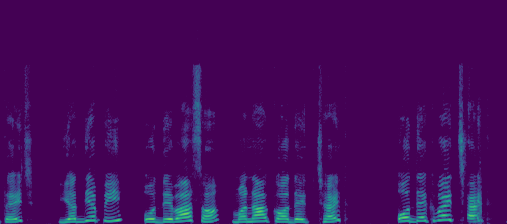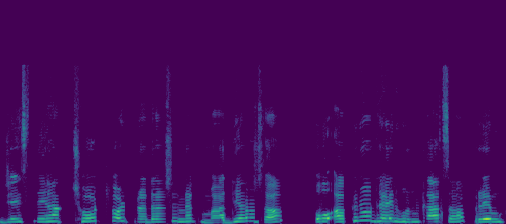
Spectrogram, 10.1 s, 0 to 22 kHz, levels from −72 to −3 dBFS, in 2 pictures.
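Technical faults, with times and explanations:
4.63–10.02 s, repeated packet loss (robotic sound): dozens of dropouts up to 60 ms, each patched by stretching the preceding sound, leaving choppy speech with pieces missing.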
